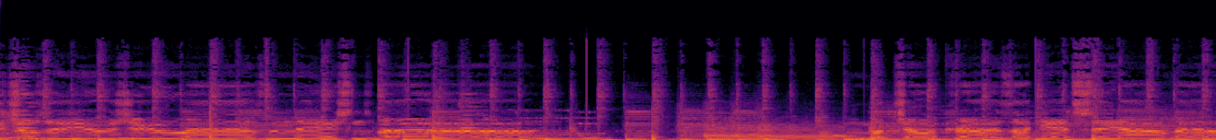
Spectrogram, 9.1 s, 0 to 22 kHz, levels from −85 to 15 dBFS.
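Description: Bit error spikes tick at 1.99, 3.06, 4.40, 6.48, 7.76 and 8.64 s. A flipped bit jolts a sample or two, peaking at about -20 to -8 dBFS. Each is a sharp broadband click.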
